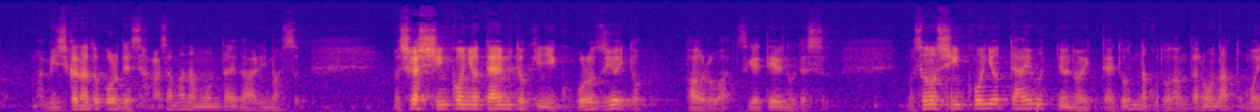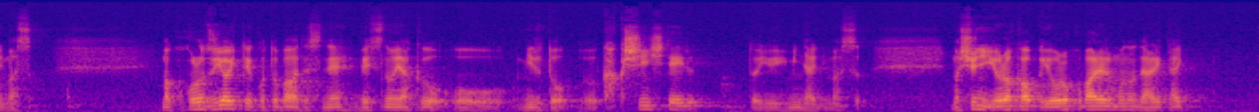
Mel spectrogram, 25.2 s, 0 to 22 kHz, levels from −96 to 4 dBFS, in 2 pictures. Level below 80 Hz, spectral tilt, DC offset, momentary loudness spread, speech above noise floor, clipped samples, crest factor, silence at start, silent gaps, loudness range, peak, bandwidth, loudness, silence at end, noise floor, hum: -68 dBFS; -3 dB/octave; under 0.1%; 20 LU; 31 dB; under 0.1%; 30 dB; 0.35 s; none; 11 LU; -4 dBFS; over 20 kHz; -31 LUFS; 0.65 s; -63 dBFS; none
